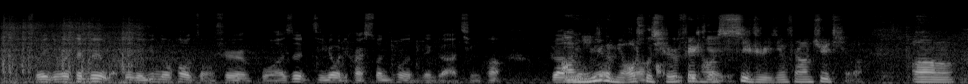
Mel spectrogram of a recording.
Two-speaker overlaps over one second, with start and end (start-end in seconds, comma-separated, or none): 5.6-7.5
